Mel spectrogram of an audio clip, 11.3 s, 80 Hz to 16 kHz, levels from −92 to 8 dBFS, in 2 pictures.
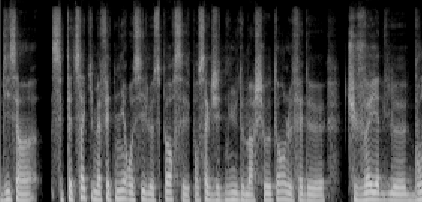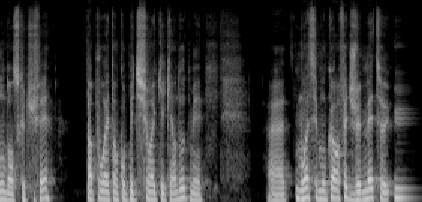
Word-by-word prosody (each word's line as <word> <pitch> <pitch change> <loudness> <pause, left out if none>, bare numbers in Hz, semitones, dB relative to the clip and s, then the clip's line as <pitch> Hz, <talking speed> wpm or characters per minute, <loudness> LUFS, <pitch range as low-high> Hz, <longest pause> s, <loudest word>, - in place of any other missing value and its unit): dis: 135 +5 0
«C'est - - +2
un 120 0 0 0.2
c'est 140 - -3
peut-être 135 -1 +1
ça 175 - +4
qui 165 -2 -5
m'a 130 - +3
fait 140 +1 0
tenir 150 +1 0
aussi, 130 +2 0
le 125 -2 0
sport». 140 +4 -1
C'est 120 -3 -2
pour 125 - -5
ça 130 +2 +2
que 115 - -4
j'ai 120 -1 -1
tenu 130 +1 -1
de 125 - -2
marcher 115 0 0
autant, 140 +4 0
le 125 -3 0
fait 120 +2 -1
de 110 -1 -1 0.3
tu - - 0
veuilles 135 +4 +4
être 125 -2 -1
le 120 -1 +2
bon 130 +5 +1
dans 125 -3 +2
ce - - -4
que 135 - -1
tu 125 - -7
fais, 160 +1 -1 0.4
pas 140 - +3
pour 145 +1 +1
être 140 +1 0
en 135 - +1
compétition 140 +1 +1
avec 135 -2 0
quelqu'un 130 +1 -1
d'autre 165 +2 0
mais 115 -4 -2 0.9
heu, 115 0 -1
moi, 160 +2 +4
c'est 165 - -3
mon 145 -1 +2
corps, 165 +2 +3
en - - +3
fait, 155 0 0
je 130 +2 +2
vais 135 - +1
mettre 165 +1 +2
u 165 0 -3
130 Hz, 295 wpm, -20 LUFS, 120-145 Hz, 0.9 s, ça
